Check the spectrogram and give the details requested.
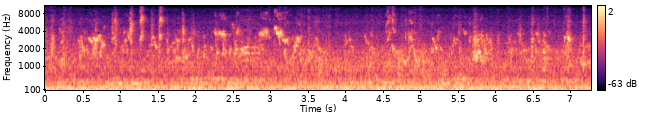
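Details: Budgerigars in a breeding colony, several birds twittering with short whistled and warbled notes and occasional squawks, layered over a constant low electrical hum.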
